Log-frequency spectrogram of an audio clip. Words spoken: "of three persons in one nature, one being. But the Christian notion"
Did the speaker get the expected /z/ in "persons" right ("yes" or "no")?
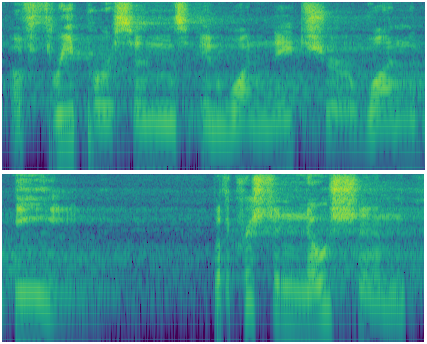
yes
